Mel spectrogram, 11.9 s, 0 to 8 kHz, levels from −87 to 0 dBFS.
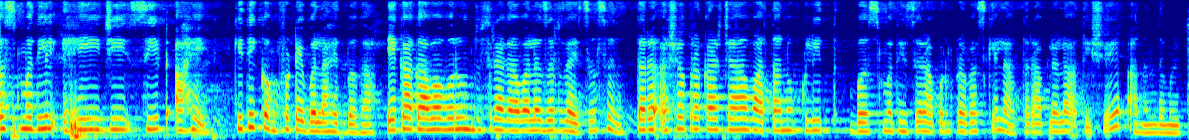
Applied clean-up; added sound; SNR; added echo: none; none; none; reverberation time 1.2 s.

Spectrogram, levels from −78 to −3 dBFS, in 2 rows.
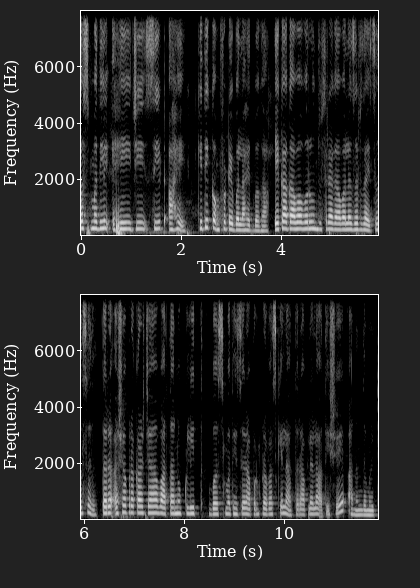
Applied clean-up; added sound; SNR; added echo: none; none; none; none.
